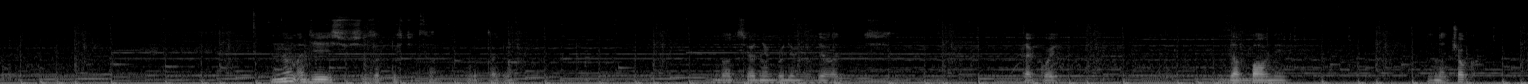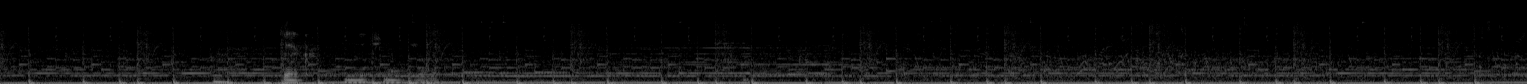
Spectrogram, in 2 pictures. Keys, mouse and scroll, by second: 2.5 click, 3.7 right click, 5.0 click, 6.4 scroll up 1, 7.2-7.8 scroll up 1, 7.8 scroll down 1, 8.1-8.9 scroll up 1, 8.9 right click, 9.9-10.2 scroll up 1, 10.2 right click, 10.6 scroll down 1, 12.8 click, 12.8 click, 13.7-17.6 right drag, 17.6-19.9 drag, 26.8-30.5 drag.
